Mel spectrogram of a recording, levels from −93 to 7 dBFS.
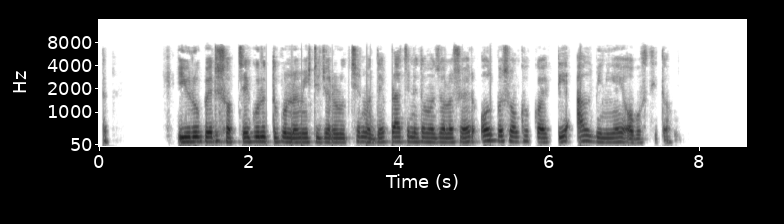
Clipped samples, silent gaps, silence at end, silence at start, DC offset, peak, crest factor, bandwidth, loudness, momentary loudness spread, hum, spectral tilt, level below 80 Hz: under 0.1%; 0.36-0.84 s; 1 s; 0.05 s; under 0.1%; -2 dBFS; 16 dB; 7.6 kHz; -17 LUFS; 8 LU; none; -6.5 dB/octave; -50 dBFS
